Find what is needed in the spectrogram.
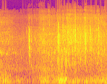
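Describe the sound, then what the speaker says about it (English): Gusty wind buffets the microphone over open water during wade fishing in Tampa Bay, producing a loud, uneven low rumble that swells and eases, with no voices present. "Wind is picking up. I hope the wind noise isn't too bad for everyone."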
